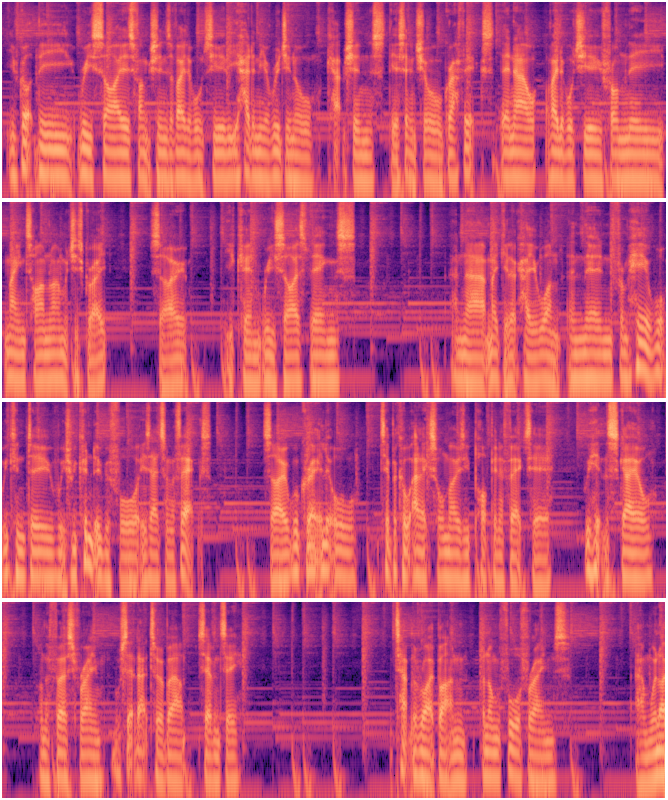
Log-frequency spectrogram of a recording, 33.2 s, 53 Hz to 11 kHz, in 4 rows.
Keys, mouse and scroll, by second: 0.0 click, 4.1 click, 7.6 click, 10.7 click, 15.9 click, 18.0 click, 23.8 click, 26.0 click, 27.9 KP_7, 28.1 KP_0, 28.6 Return, 28.6 KP_Enter, 33.0 Right.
